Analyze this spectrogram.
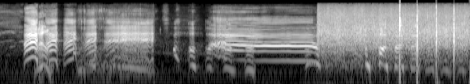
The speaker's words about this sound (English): Hand clap for that one.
